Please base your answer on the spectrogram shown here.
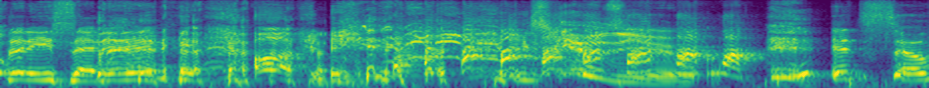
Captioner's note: laughs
